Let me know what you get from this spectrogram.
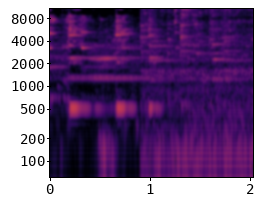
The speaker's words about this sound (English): Yes, indeed. It was a lovely little cow up there with the Swiss bells on, even though we were, of course, close to the Swiss border, but actually in France.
